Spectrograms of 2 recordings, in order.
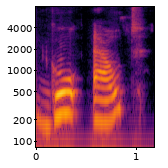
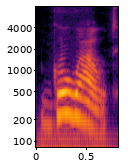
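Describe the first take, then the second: First: The two words are said separately, unlinked. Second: The words are linked with a w glide. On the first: The speaker calls it wrong. "Don't say go out" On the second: The speaker calls it right. "So here we add the wa sound"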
